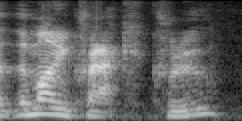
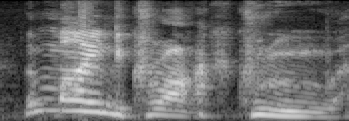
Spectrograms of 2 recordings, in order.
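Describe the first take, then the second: First: Said in the usual way. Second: Drawn-out "Mindcrack" with a long ah in crack; exaggerated pronunciation. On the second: Shown as a demonstration. Vlogger stumbling over a channel name, hammed-up "Mindcrack" with long ah. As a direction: stretch "Mindcrack" slowly and louder, crack as "crahk". Playfully overdoes the name, then corrects.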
